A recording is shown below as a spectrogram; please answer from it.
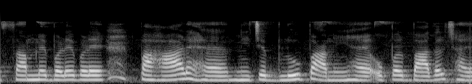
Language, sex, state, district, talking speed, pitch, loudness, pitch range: Hindi, female, Jharkhand, Garhwa, 150 wpm, 210 Hz, -15 LUFS, 200-215 Hz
